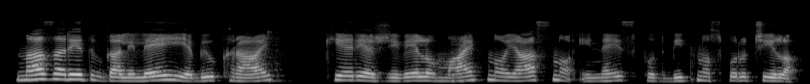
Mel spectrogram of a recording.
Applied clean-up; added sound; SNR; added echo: neural mask model DeepFilterNet 3.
